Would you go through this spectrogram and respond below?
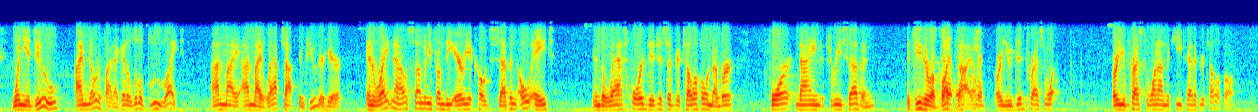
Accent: Chicago, Illinois, United States; I'm from Chicago. I'm from the Southwest

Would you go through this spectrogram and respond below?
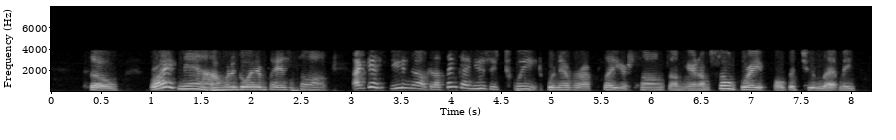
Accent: Atlanta, Georgia, United States; Yeah, and I'm from Atlanta, Georgia, so... Yeah, although I'm in North Carolina now

